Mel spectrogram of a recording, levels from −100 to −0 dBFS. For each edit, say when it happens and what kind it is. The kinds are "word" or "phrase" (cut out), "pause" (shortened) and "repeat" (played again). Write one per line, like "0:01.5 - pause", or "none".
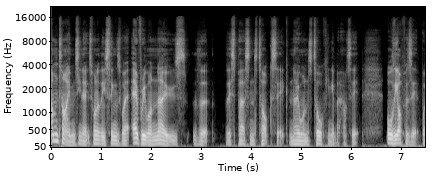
0:03.4 - pause
0:04.7 - word
0:06.6 - word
